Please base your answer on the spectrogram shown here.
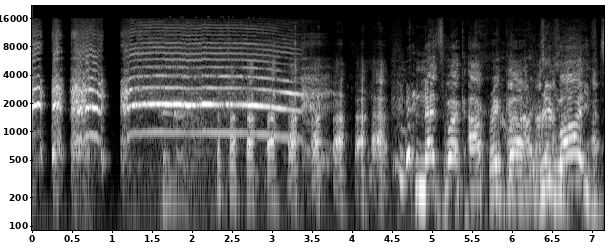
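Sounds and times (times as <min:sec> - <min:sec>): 
person imitating a cockerel crowing: 0:00.0 - 0:03.5
laughter: 0:01.6 - 0:07.1
speech: 0:02.7 - 0:07.1.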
